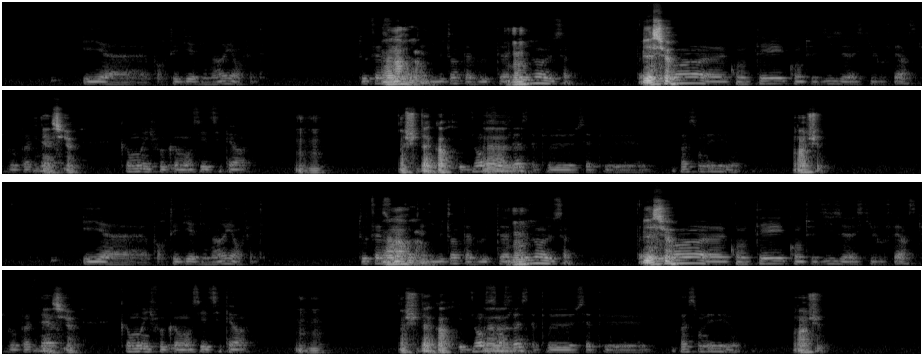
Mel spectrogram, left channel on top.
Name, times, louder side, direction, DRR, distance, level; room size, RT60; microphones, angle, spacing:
voice 1, 0.8-2.5 3.6-5.7 6.3-9.8 10.4-11.7 13.8-15.7 16.0-16.6, right 2 dB, 20° right, 0.3 m, -39 dB
voice 2, 3.8-4.3 5.0-5.2 6.4-6.7 9.5-9.9 12.1-12.4 13.2-13.7 14.0-14.4 17.1-17.4, left 4 dB, 45° left, 0.7 m, -28 dB
5.1 x 2.2 x 2.3 m
head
